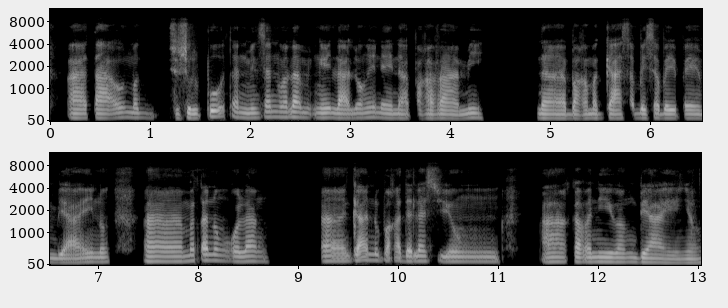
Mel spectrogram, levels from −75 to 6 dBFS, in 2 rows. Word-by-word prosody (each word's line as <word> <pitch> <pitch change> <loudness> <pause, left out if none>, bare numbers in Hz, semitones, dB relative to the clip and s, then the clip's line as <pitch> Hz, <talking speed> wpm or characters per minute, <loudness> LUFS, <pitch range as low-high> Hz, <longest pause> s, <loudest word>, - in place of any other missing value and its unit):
ah, 130 0 +2
tao 130 +1 +2
magsusulputan. 135 +2 -1
Minsan 155 +4 -2
wala, 150 -1 +2
eh, 140 0 0
lalo 135 +1 +1
ngayon 145 -2 -2
ay 125 - 0
napakarami, 120 +1 0 0.6
na 120 -1 +3
baka 120 0 -1
magkasabay-sabay 125 0 +1
pa 125 0 -1
'yung 120 -1 -2
biyahe 115 +3 +1
'no. 135 +1 -2 0.3
Ah, 145 0 +3
matanong 165 +1 0
ko - - +2
lang, 150 0 +1 0.6
ah, 75 0 +2
gaano 130 - +2
ba - - -1
kadalas 150 -1 0
'yung, 140 -1 -2 0.4
ah, 135 0 +1
karaniwang 130 -1 +1
biyahe 115 -4 +1
niyo? 110 0 -2
130 Hz, 140 wpm, -25 LUFS, 120-140 Hz, 0.6 s, na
